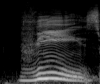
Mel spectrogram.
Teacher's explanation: We begin with a voice TH, but here we have a high E sound. These, ending with a Z sound.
